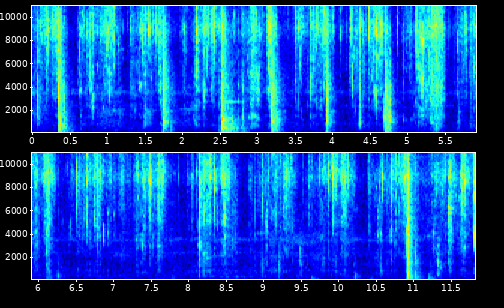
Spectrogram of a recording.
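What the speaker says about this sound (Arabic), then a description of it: "هنخلص العجن ونرجع لكم تاني" Hand kneading of hawawshi dough with oil, giving a series of wet slaps and sticky thumps at an uneven rhythm, close and fairly loud, with no talk over them.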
